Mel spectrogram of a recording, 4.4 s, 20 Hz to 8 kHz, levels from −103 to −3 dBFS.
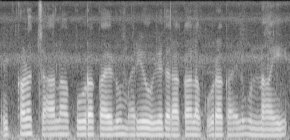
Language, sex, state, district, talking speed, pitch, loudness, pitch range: Telugu, male, Telangana, Hyderabad, 110 wpm, 135 Hz, -16 LUFS, 135-140 Hz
